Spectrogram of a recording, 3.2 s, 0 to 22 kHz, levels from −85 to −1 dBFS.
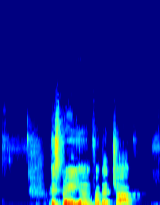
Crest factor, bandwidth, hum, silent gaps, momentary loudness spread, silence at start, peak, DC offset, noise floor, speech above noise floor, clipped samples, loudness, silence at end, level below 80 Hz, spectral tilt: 18 dB; 11 kHz; none; none; 11 LU; 1 s; -8 dBFS; under 0.1%; -63 dBFS; 38 dB; under 0.1%; -26 LUFS; 0.6 s; -68 dBFS; -4.5 dB/octave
